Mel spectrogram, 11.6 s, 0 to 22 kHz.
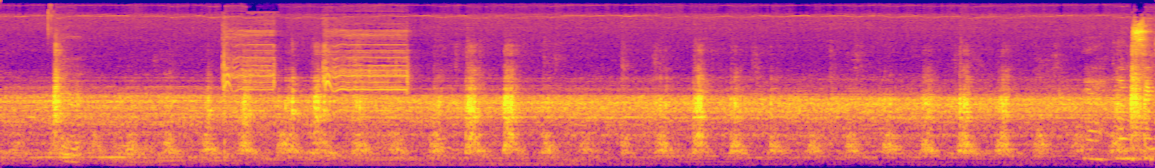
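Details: Fast, rhythmic whooshing pulses through Doppler static with a few louder bumps from fetal kicks, heard on a handheld Doppler at a 15-week midwife checkup, third pregnancy, baby boy; normal fetal heartbeat.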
